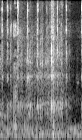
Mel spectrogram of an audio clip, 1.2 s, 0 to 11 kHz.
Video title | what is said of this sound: 2020 GMC 2500 steering noise / slack issue intermediate shaft?? | you could shake it and hear it slopping around in there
